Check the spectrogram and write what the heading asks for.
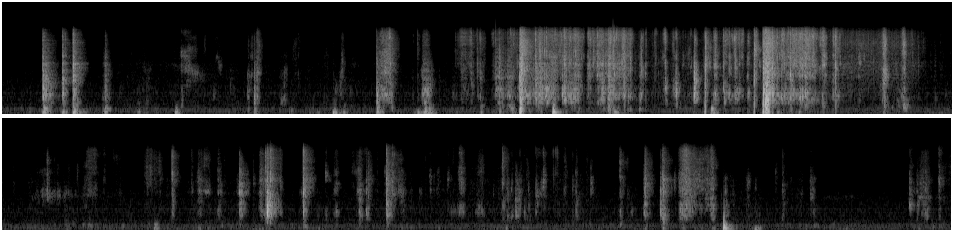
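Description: Handling of trading-card boxes and hard plastic slab cases: scattered clicks and taps, with a continuous crinkling tear of wrapping from about six to eleven seconds in, as a sealed card box is opened.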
